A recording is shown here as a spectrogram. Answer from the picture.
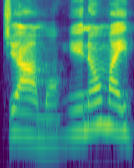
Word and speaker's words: llamo: Yo me llamo. My Y and my double L sounds like a J in English.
